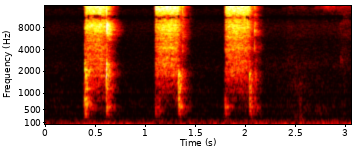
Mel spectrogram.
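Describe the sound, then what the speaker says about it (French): Three short, soft hissing bursts of a fine, diffuse mist spray from a protective repair product, evenly spaced and close by, with quiet pauses between them. "Donc c'est un spray très fin, très diffus."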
